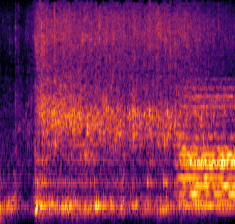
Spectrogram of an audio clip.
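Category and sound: household object, toilet flushing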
